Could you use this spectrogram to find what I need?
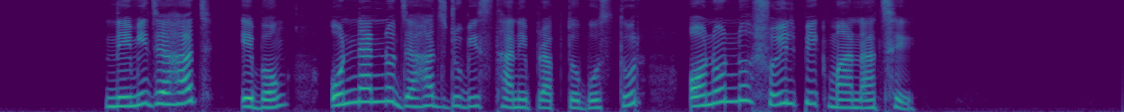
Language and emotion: Bengali, neutral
